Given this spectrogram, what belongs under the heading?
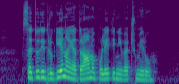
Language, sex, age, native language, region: Slovenian, female, 30-49, Slovenian, Drava region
